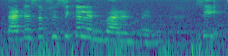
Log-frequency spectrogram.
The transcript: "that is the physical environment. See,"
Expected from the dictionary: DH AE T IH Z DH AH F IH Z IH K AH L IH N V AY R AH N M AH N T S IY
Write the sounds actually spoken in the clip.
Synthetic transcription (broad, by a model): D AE T IH Z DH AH F IH Z IH K AH L IH N V AY R AH N M AH N T S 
